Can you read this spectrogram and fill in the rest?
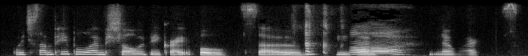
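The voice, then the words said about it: Hoarse, fading voice. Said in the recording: “Marima's a little bit under the weather ... I'm just losing my voice”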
